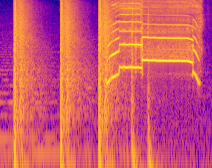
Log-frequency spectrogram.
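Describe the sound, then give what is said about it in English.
Three sharp gunshot-like bangs crack out in quick succession during a late-night street attack. The last bang runs straight into a loud, high, sustained scream that breaks off suddenly. “He shot my sister! He shot my sister!”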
